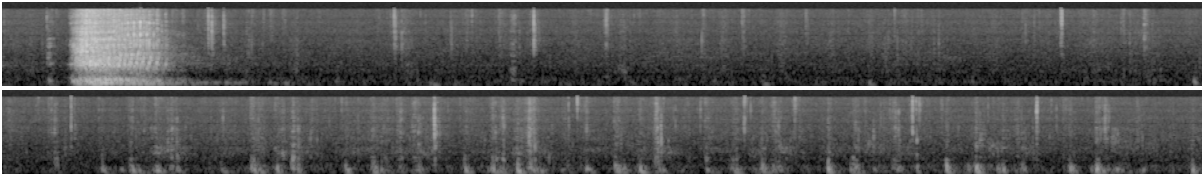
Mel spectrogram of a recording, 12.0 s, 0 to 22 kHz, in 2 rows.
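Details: Mare born 2007, by Bon Coeur out of Hermelin, gives one loud, rough, breathy burst at the start, followed by several quiet seconds and then steady, rhythmic hoofbeats building toward the end.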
